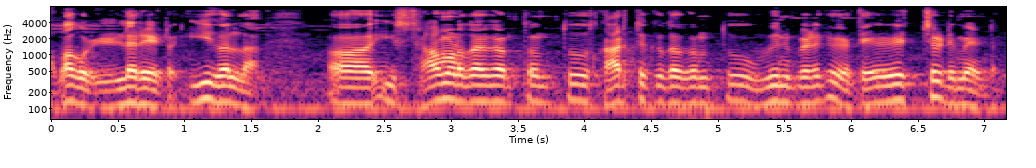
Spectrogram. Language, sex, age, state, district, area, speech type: Kannada, male, 45-60, Karnataka, Bellary, rural, spontaneous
